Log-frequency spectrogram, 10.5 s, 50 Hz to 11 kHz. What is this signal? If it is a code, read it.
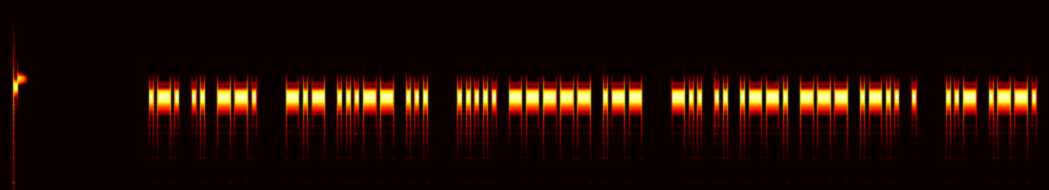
Morse code, heard as a keyed tone, about 28 wpm, 700 Hz. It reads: RIG K3S 50W DIPOLE UP
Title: K1USN SST QSO Practice 28wpm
